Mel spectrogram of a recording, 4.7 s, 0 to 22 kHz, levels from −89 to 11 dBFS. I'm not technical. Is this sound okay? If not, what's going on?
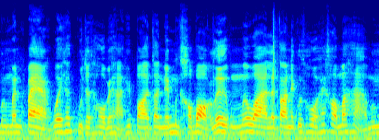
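Yes, nothing in this speech recording points to a technical problem with the signal.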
